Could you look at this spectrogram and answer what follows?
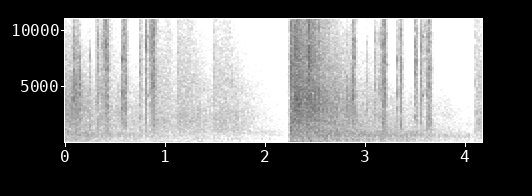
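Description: A sharp, loud volley of rifle fire on a firing range in Medal of Honor Pacific Assault, a sudden burst of simultaneous shots midway that decays into echoing rumble after a stretch of quieter crackle.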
